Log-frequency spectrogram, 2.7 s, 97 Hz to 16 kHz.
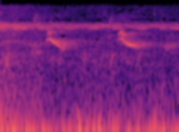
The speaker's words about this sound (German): Auf dem Pausenhof der deutschen Schule von Guayaquil findet man seit einiger Zeit fast nur noch Vögel und Leguane. Schüler haben das Gelände schon seit 8 Monaten nicht mehr betreten.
